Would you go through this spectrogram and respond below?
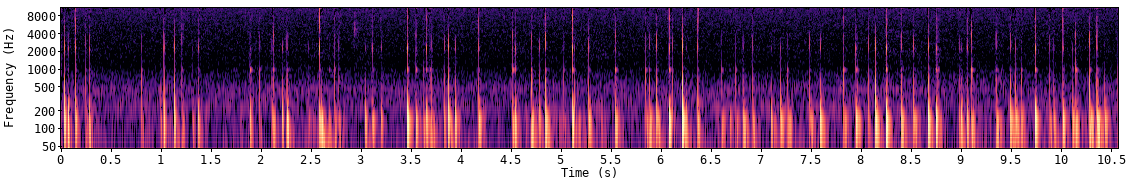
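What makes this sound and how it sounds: Long acrylic nails on both hands tap rapidly across a clear, hand-sized hollow glass dome fitted over the top of a microphone. The taps land in quick, uneven bursts throughout, each a short, deep, hollow thump around 120 Hz with a faint bright click on top and almost no ring.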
